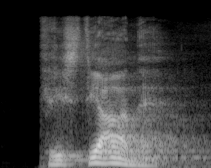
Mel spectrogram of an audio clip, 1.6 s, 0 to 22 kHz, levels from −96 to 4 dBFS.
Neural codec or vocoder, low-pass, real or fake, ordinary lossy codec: none; 14.4 kHz; real; none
